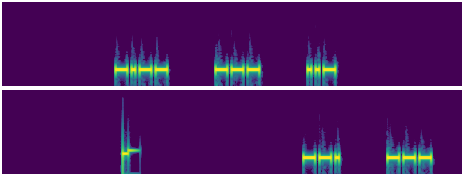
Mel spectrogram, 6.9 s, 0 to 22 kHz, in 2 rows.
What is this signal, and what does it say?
Morse code, heard as a keyed tone, about 40 wpm, spaced as for 19 wpm, 690 Hz. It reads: YOU GO
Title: 4x Character Spacing - Top 200 Words - 40wpm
